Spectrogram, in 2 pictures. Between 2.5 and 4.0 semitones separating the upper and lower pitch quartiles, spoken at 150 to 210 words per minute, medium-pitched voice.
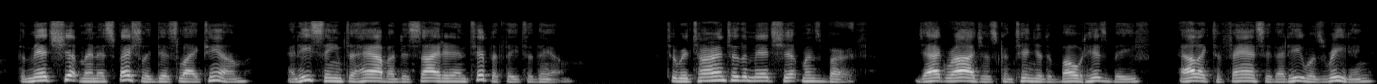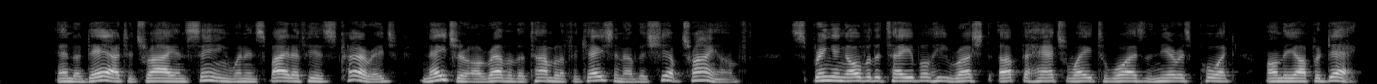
Yes: average, 3.3 semitones; average, 160 wpm; medium, 145 Hz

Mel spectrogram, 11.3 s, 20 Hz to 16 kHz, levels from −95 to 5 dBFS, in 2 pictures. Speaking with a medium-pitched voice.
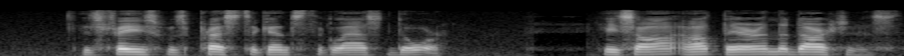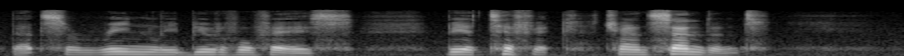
Yes: medium, 155 Hz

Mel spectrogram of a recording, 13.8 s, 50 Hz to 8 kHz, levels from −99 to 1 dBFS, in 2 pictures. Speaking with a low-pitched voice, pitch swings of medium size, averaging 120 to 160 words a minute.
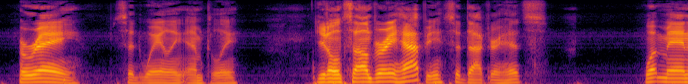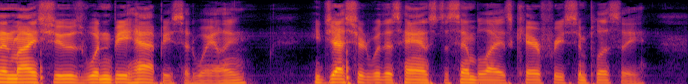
Yes: low, 105 Hz; average, 4.2 semitones; average, 140 wpm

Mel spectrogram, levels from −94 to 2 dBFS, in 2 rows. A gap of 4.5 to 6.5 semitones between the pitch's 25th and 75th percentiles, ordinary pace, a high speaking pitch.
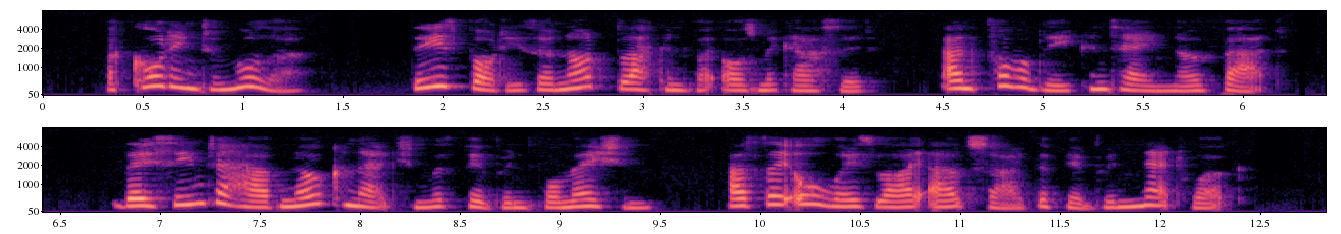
Yes: average, 5.1 semitones; average, 155 wpm; high, 215 Hz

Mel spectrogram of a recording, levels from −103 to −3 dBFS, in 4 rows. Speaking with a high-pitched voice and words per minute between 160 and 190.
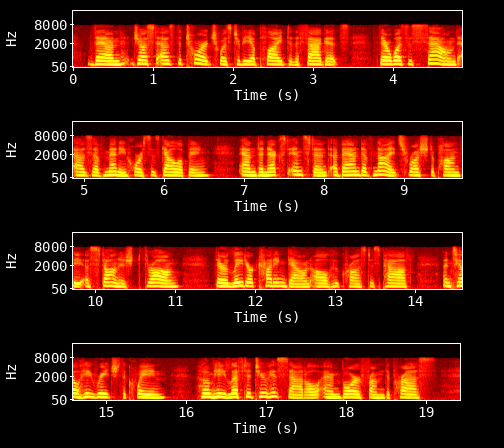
Yes: high, 225 Hz; average, 185 wpm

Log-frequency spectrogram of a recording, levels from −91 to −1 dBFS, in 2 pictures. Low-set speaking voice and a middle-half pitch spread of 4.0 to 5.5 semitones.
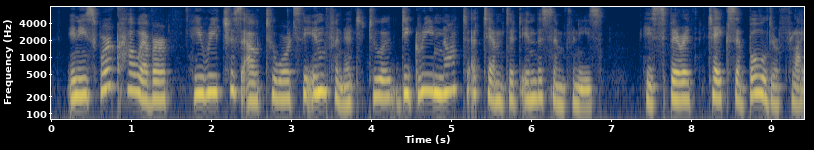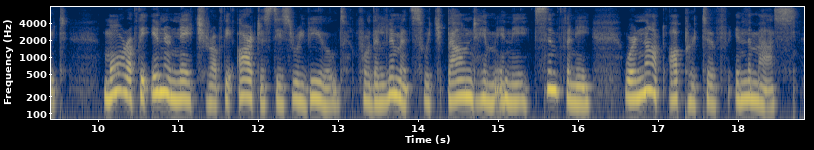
No: medium, 185 Hz; average, 4.9 semitones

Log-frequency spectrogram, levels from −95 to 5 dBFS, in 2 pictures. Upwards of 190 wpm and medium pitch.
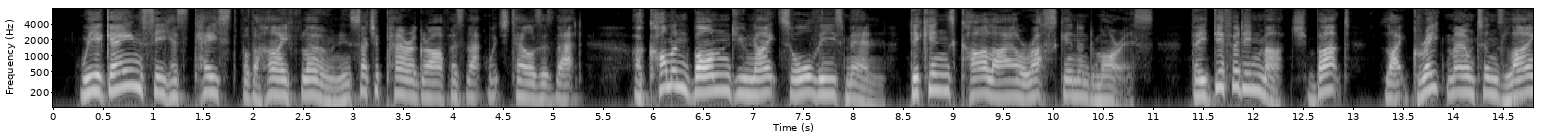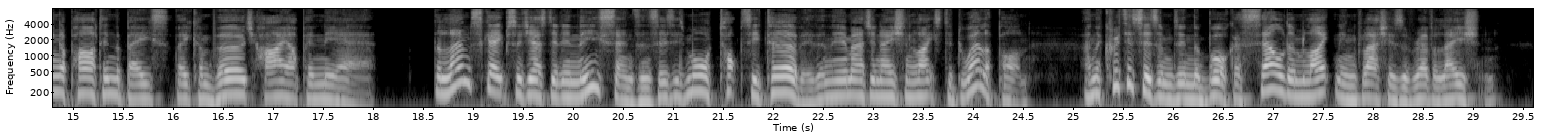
No: average, 160 wpm; medium, 165 Hz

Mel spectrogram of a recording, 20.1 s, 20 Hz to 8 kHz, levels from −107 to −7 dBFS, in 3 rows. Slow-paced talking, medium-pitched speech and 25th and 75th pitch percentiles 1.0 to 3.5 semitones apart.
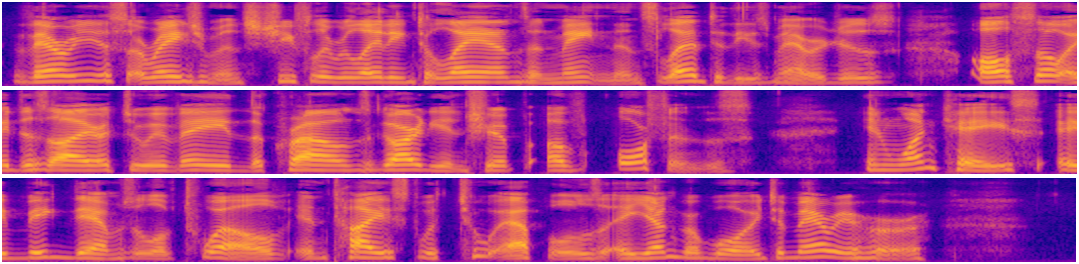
Yes: slow, 120 wpm; medium, 175 Hz; narrow, 2.4 semitones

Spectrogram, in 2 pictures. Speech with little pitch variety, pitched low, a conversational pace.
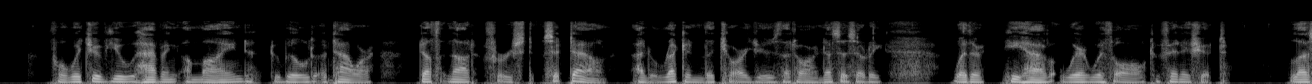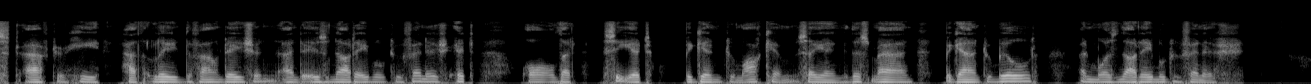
Yes: narrow, 1.6 semitones; low, 110 Hz; average, 155 wpm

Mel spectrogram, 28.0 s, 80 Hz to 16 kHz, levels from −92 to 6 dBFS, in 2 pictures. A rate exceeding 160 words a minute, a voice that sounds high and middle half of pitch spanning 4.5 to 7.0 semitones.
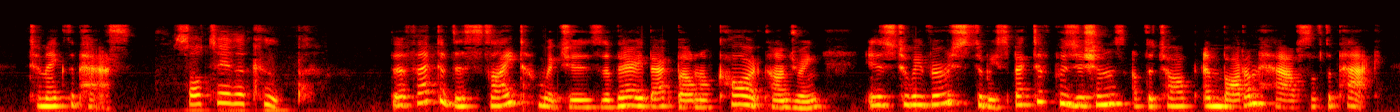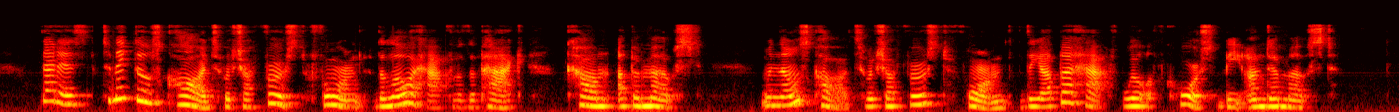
No: average, 150 wpm; high, 225 Hz; average, 4.8 semitones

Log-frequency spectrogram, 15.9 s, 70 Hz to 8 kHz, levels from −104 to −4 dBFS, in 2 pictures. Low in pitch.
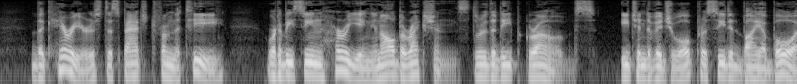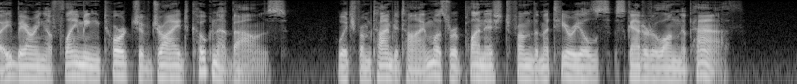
Yes: very low, 95 Hz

